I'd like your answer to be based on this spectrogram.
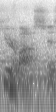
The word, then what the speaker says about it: Kiribati: Half a world away and surrounded by the Pacific Ocean are 33 picturesque islands which make up the Republic of Kiribati, or Kiribati, as locals say.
